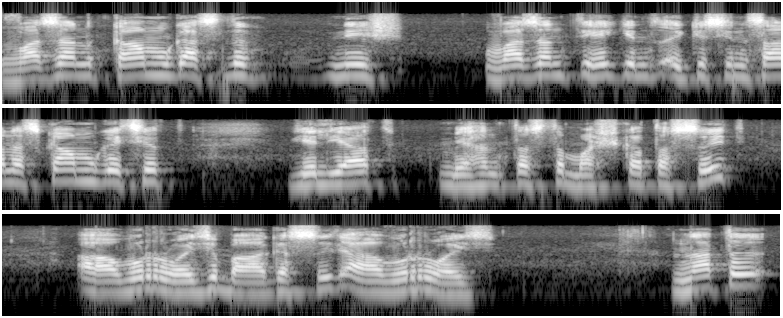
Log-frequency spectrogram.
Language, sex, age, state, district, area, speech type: Kashmiri, male, 60+, Jammu and Kashmir, Anantnag, rural, spontaneous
